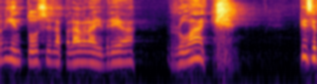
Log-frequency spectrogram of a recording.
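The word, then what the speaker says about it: רוח: es la palabra hebrea Roach que se pronuncia prcia ro La ch en el hebreo se pronuncia como j y que es la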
